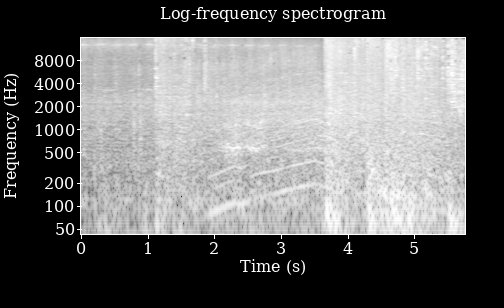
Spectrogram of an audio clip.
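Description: A motorbike engine revs and whines.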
